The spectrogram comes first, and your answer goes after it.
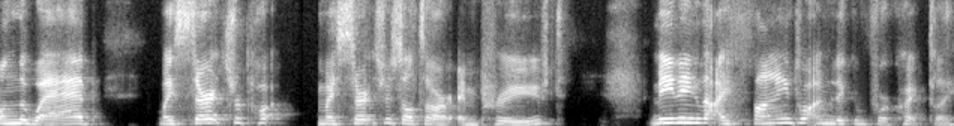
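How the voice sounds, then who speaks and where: A woman with an Irish accent talks at a fairly high pitch with ordinary pitch variation. The recording is very clean, with a silent background. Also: moderate pace. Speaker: researcher. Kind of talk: lecture.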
